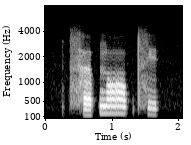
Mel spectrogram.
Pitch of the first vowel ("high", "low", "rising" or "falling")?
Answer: low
